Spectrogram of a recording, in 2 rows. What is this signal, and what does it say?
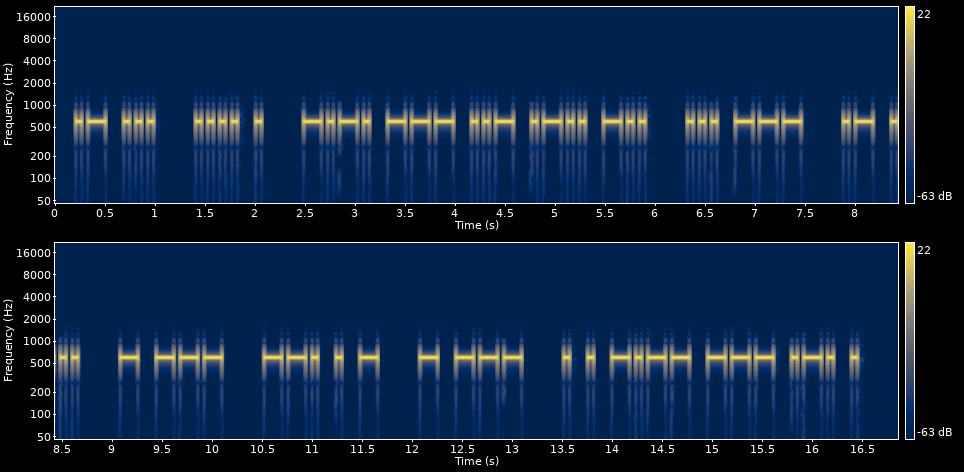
Morse code, heard as a keyed tone, about 20 wpm, 600 Hz. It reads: AS HE COULD SO AS TO GET TO EEYORE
